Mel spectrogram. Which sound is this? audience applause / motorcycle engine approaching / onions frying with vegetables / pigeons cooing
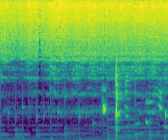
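onions frying with vegetables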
